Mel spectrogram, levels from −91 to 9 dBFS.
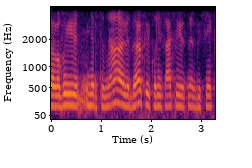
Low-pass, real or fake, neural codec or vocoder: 3.6 kHz; fake; codec, 44.1 kHz, 3.4 kbps, Pupu-Codec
